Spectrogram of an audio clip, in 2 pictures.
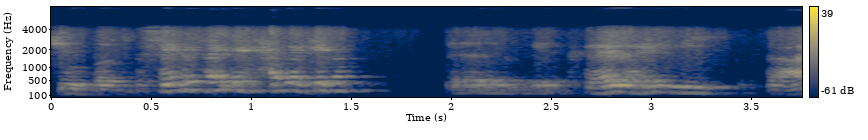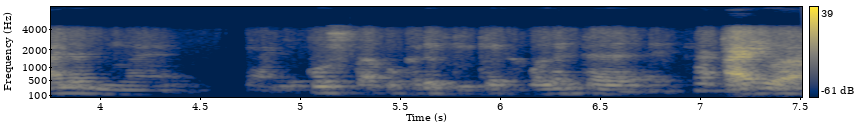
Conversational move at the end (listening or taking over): taking over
